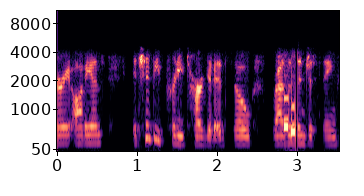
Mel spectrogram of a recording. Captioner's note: beeping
